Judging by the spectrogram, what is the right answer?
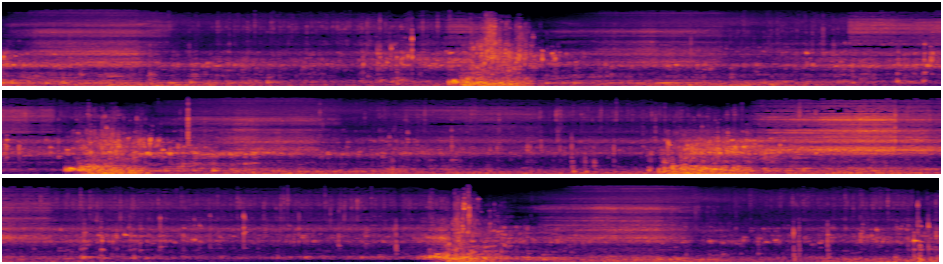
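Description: Scuba diver breathing through a regulator underwater: a hiss on each inhale, then a low rush of exhaled bubbles, about every six seconds.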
